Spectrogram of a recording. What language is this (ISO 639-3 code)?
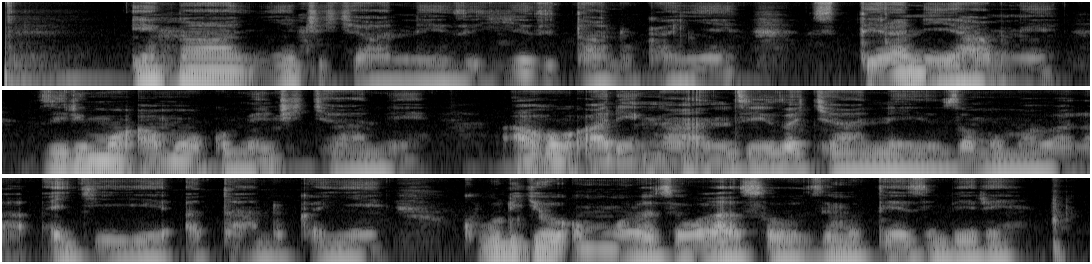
kin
